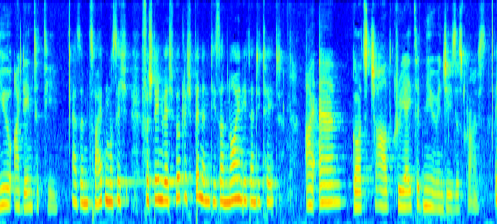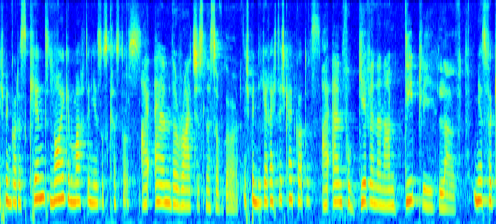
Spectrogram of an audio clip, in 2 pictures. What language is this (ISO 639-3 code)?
deu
